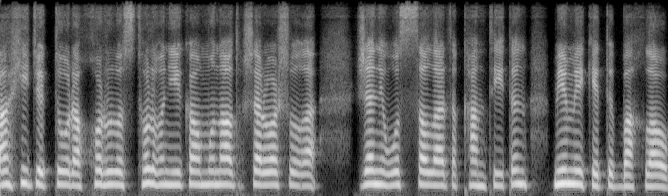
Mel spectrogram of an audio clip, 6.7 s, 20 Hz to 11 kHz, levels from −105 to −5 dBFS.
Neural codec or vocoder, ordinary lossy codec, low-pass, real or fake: codec, 24 kHz, 0.5 kbps, DualCodec; Opus, 24 kbps; 9.9 kHz; fake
